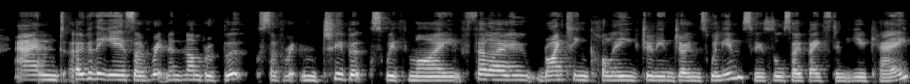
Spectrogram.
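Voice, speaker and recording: A woman at a medium pitch, with ordinary pitch variation, a moderate pace and hardly any pauses, against a quiet background. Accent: British. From UK. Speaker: team coach and author. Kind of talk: interview conversation.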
